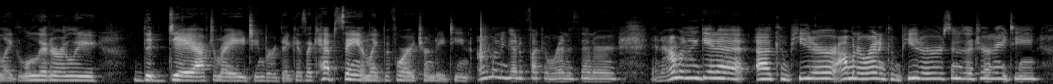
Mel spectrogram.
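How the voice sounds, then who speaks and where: A woman's voice: fairly high pitch, gravelly, a bit bright. A woman in her thirties rambling casually to her camera, telling a long personal story with lots of swearing and quoted asides. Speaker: beauty vlogger. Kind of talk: rambling get-ready-with-me chat.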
